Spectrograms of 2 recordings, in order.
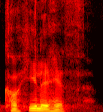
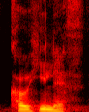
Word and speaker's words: Qoheleth: The other thing to mention about Ecclesiastes is that Ecclesiastes is the Latin version of the Hebrew word koheleth, which is spelled Q-O-H-E-L-E-T-H, koheleth, which basically means the teacher or the preacher.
